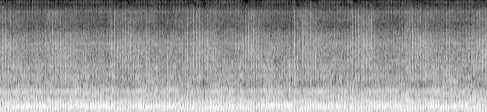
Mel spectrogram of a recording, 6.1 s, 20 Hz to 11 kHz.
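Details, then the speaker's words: Modified Honda GX160 go-kart engine, first run after rebuild: fast steady buzz held at high revs, no misses or knocks, well above the stock ~3500 rpm setting; healthy. "So it definitely woke it up some. You can definitely hear how high it'll rev now, which is pretty cool. So this thing revs way above whatever that 3500 or stock setting was with the old governor."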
